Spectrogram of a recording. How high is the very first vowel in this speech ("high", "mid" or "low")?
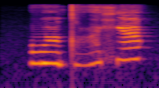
low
